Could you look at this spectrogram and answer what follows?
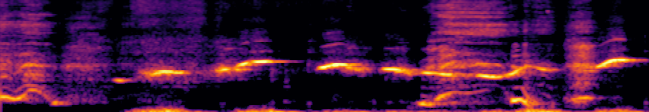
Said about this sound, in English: See, what I was thinking is, like, you know how, like, people whistle when they work?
